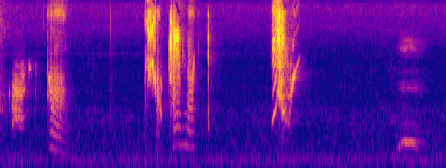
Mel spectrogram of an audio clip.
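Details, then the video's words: A pet budgerigar, recorded in the morning talking to itself, chatters in short, scratchy bursts with rapid sweeping chirps and squeaky mimicked phrases, separated by brief pauses in a quiet room. "Talking budgerigar"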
